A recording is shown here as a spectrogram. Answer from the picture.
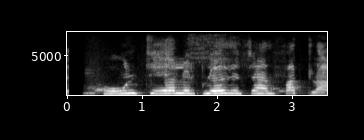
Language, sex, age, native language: Icelandic, female, 6, Icelandic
